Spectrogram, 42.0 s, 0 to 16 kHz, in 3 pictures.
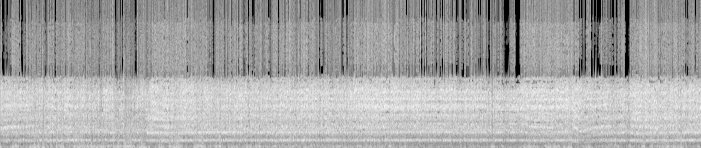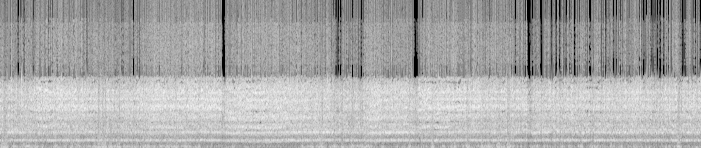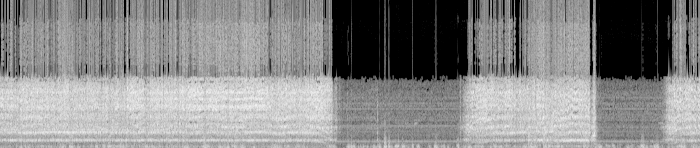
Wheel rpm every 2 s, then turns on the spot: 200, 230, 230, 230, 230, 210, 220, 230, 220, 220, 230, 230, 230, 230, 230, 230, 220, 50, 60, 180, 60.
34-36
